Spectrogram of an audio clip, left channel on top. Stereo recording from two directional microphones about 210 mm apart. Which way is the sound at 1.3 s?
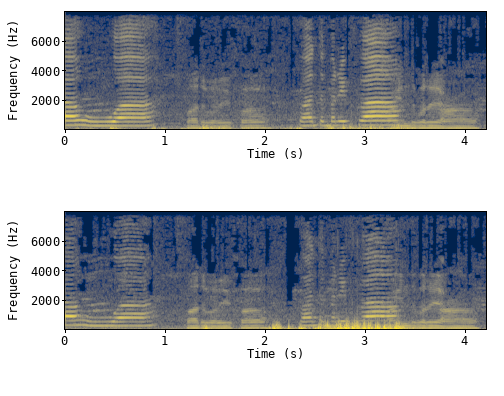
15° right (ahead or behind).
